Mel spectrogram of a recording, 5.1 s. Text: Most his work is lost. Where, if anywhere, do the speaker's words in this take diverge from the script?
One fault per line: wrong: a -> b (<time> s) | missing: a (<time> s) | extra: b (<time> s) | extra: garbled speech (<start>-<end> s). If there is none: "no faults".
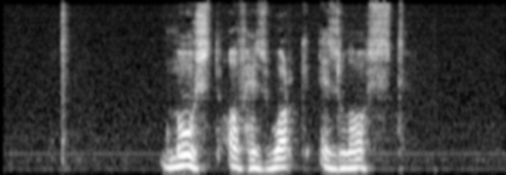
extra: of (2.3 s)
